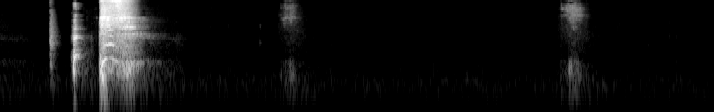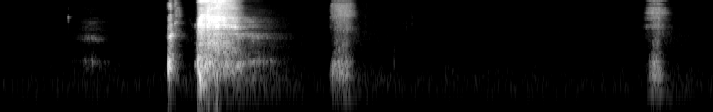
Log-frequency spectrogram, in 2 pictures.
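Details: Very wet sneezes, possibly another cold: two forceful wet sneezes, each preceded by short catching in-breaths, with quiet sniffs between.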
